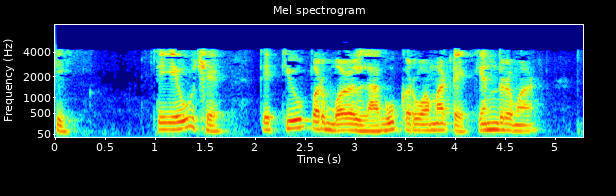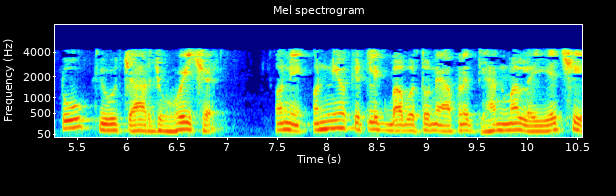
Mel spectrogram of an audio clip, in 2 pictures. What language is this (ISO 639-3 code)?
guj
